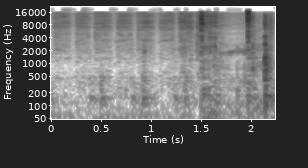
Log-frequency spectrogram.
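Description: A knife blade worked against a sharpening guide in quick, uneven rasping strokes, faint at first and growing louder with a few sharper scrapes near the end, close and without talk.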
